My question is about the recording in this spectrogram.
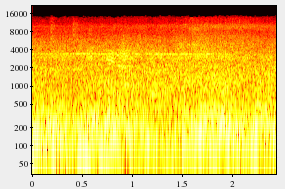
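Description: Steady low rumble of road traffic, mixed with buffeting on the microphone, with faint voices in the background.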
